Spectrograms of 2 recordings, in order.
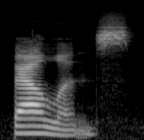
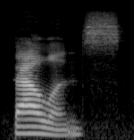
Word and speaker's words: balance: 발음은 밸런스 실제 미국식 발음은 밸 이죠 미국식 발음으로 한번 연습을 해 볼게요 따라해 보세요 balance 한 번 더 해 볼까요 balance 좋습니다 균형 bance 잘 기억해 주시고요 이제 마지막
